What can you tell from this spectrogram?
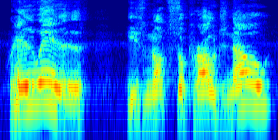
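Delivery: high, loud mocking crowd voice; loud, high-pitched taunt; jeering onlookers. A narrator's reading. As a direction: crow over him like a gloating bystander.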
